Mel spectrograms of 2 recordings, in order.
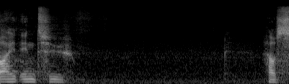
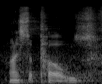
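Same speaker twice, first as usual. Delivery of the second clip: grudging, quiet concession; a touch of reluctant grudging; begrudging; 4 semitones lower, 5 dB quieter than usual. Retold or imitated. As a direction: concede it reluctantly under the breath. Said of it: "it's like begrudging".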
